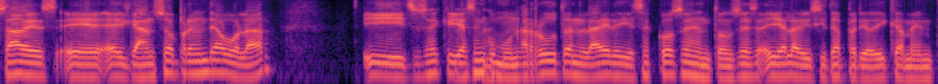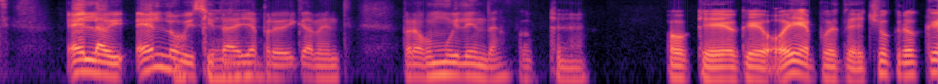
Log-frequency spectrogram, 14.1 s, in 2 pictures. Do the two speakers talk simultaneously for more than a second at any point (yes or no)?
no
